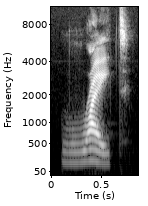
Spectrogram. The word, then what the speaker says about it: right: 발음으로 들어보면 약간의 차이가 있습니다로 시작하는이 단어는 실제 발음을 들어보면가 아니라 라 right right 와 같이 소리가납니다 그리고 두 번째 단어는이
